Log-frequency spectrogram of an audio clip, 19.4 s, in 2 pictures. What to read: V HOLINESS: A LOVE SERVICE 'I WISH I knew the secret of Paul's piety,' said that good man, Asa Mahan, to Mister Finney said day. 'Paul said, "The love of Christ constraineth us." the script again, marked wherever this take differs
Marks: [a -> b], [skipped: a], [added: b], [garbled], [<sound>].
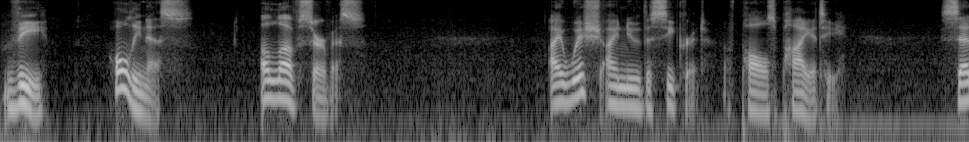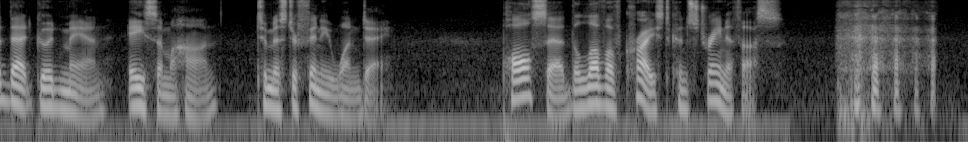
V HOLINESS: A LOVE SERVICE 'I WISH I knew the secret of Paul's piety,' said that good man, Asa Mahan, to Mister Finney [said -> one] day. 'Paul said, "The love of Christ constraineth us." [laugh]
